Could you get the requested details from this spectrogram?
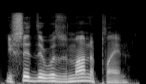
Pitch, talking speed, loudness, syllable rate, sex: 135 Hz, 245 wpm, -16 LUFS, 7.9 syllables/s, male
